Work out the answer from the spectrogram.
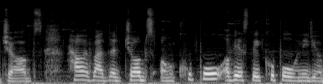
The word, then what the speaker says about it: Coople: And another helpful app that I've found, thanks to my friend Tolu for recommending it, is Couple. So it's spelled COOPLE.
